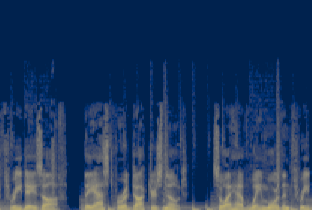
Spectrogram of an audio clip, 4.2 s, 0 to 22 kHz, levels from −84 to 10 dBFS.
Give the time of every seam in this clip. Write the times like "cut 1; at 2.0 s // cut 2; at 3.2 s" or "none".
none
